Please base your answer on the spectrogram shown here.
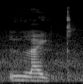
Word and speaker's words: light: Light. Good. G is silent.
